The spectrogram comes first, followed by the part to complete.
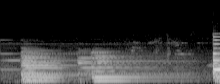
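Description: Electronic keyboard played with a piano voice: a chord struck about half a second in, then two more notes or chords a little over a second later, each left ringing and slowly dying away.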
